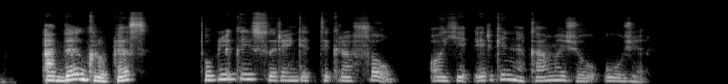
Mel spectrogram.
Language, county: Lithuanian, Kaunas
